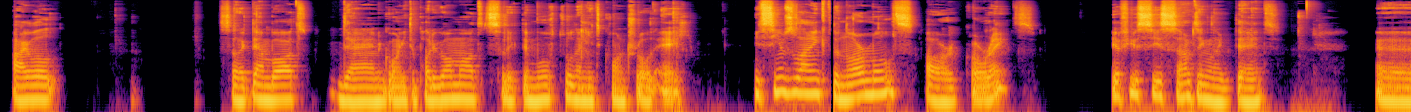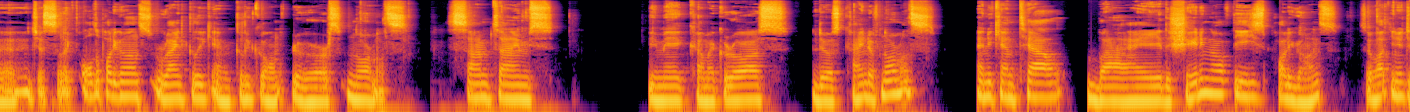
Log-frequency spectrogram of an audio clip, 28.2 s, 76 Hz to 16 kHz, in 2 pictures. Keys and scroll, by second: 6.7 ctrl+a, 12.3 u, 12.7 r, 15.0 ctrl+a, 22.8 u, 23.2 r.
